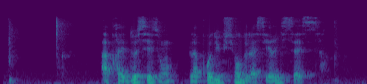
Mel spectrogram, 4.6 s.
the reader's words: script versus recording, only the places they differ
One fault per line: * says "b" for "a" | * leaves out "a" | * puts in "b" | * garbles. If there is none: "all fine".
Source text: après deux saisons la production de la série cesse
all fine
